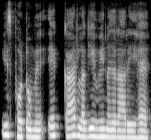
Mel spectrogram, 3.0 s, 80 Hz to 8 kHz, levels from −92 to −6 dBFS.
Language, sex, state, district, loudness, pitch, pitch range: Hindi, male, Jharkhand, Garhwa, -14 LUFS, 160 Hz, 150-175 Hz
